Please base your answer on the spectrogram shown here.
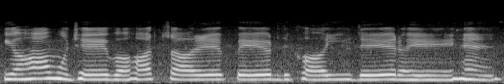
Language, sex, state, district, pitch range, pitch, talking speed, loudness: Hindi, female, Madhya Pradesh, Katni, 215-240 Hz, 225 Hz, 105 wpm, -11 LUFS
